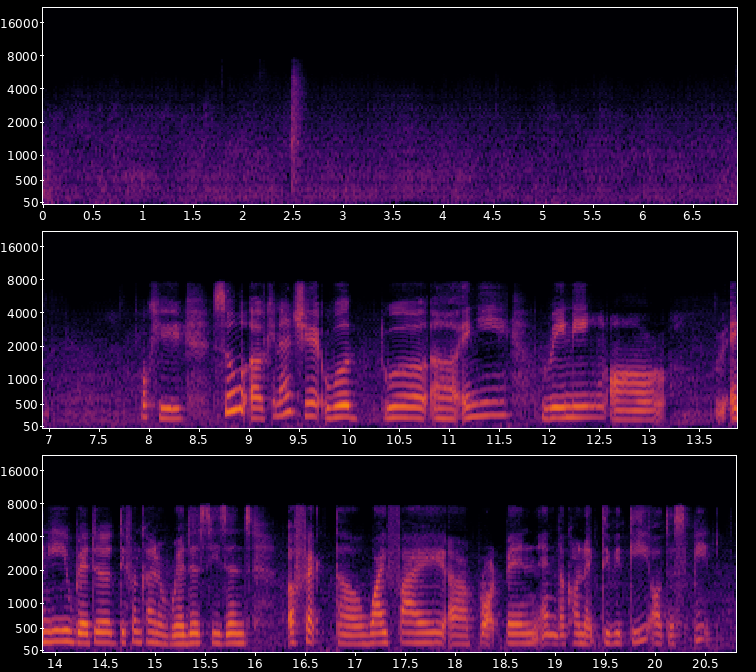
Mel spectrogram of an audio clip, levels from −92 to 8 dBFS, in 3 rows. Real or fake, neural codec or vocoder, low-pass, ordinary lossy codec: fake; codec, 16 kHz, 1 kbps, X-Codec, HuBERT features, trained on LibriSpeech; none; none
